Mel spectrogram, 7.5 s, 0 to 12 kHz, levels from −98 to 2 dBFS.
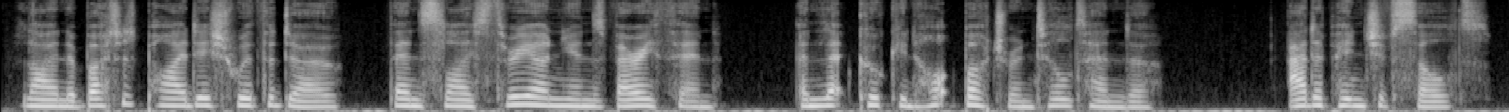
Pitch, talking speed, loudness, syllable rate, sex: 195 Hz, 215 wpm, -19 LUFS, 5.8 syllables/s, female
